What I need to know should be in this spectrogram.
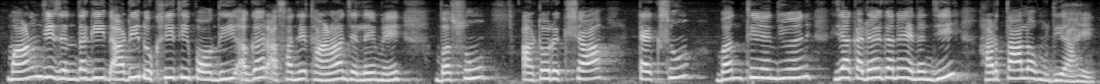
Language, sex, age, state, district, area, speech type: Sindhi, female, 45-60, Maharashtra, Thane, urban, spontaneous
